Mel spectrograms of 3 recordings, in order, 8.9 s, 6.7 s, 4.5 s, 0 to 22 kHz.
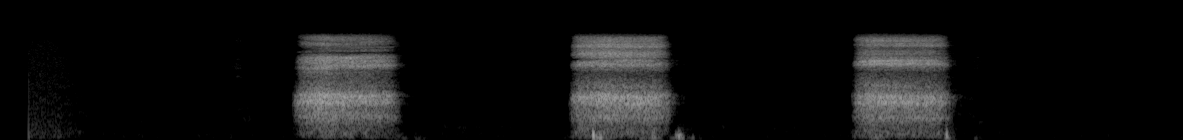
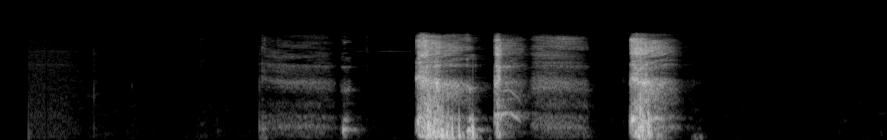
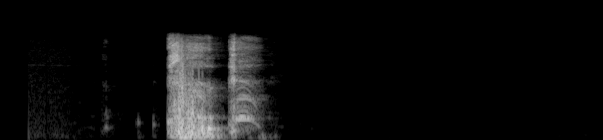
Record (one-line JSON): {"exhalation_length": "8.9 s", "exhalation_amplitude": 6357, "exhalation_signal_mean_std_ratio": 0.41, "three_cough_length": "6.7 s", "three_cough_amplitude": 32280, "three_cough_signal_mean_std_ratio": 0.27, "cough_length": "4.5 s", "cough_amplitude": 29371, "cough_signal_mean_std_ratio": 0.26, "survey_phase": "beta (2021-08-13 to 2022-03-07)", "age": "18-44", "gender": "Female", "wearing_mask": "No", "symptom_headache": true, "smoker_status": "Never smoked", "respiratory_condition_asthma": false, "respiratory_condition_other": false, "recruitment_source": "REACT", "submission_delay": "3 days", "covid_test_result": "Negative", "covid_test_method": "RT-qPCR"}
